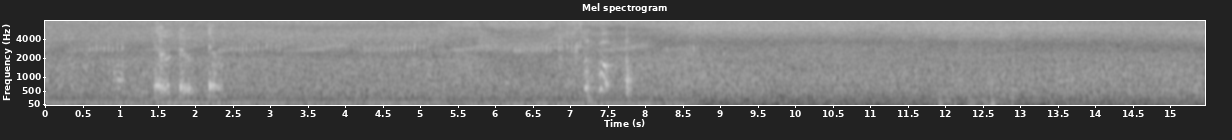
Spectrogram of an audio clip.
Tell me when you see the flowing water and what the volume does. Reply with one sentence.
The flowing water can be heard from 0.0 to 15.4 s, at a steady volume.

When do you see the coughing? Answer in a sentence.
You can hear the coughing from 0.9 to 2.5 s, from 7.2 to 8.0 s and from 11.8 to 12.9 s.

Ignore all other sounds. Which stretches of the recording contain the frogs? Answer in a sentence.
You can hear the frogs from 0.0 to 8.7 s.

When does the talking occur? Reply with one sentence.
You can't hear the talking here.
